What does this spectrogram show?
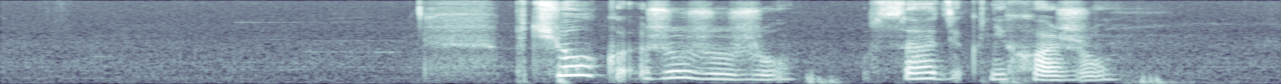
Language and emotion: Russian, sad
